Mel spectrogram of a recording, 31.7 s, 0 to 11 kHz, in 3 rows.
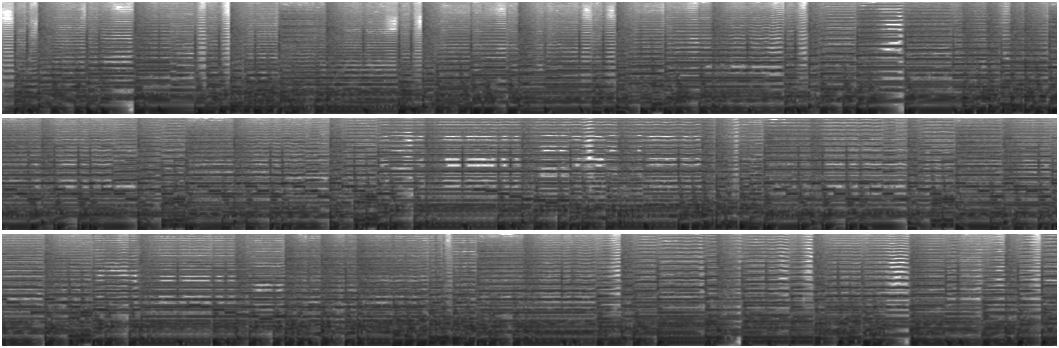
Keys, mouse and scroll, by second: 0.4 right click, 1.6 click, 8.6 click, 11.2 click, 14.1 click, 16.1 click, 16.9-17.3 typing, 17.6 Return, 18.8-19.1 scroll down 2, 21.3 click, 21.5 click, 23.7 click, 23.9 click, 26.1 click, 29.5 click.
